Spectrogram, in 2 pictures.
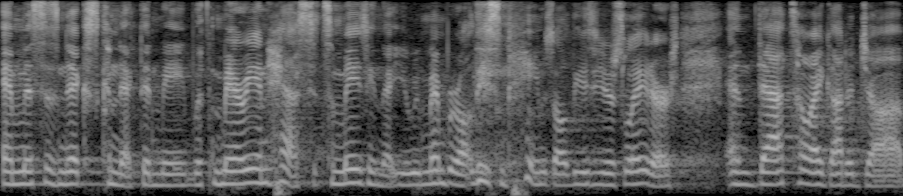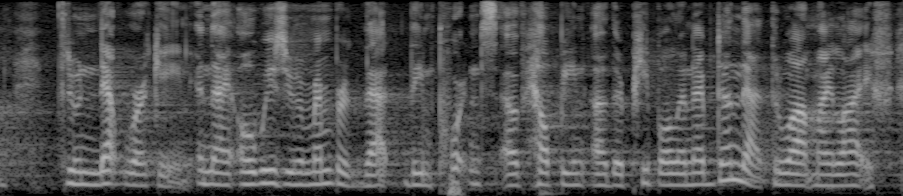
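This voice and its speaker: A woman's voice: on the low side, fairly even intonation, fairly quick, a little mellow. Woman giving a candid keynote, hall reverb. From Texas border town, raised in Los Angeles. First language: Spanish. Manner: candid, reflective storytelling with rhetorical questions. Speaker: conference speaker. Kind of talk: personal keynote speech. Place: conference hall. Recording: long reverb in a large hall.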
